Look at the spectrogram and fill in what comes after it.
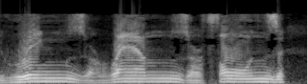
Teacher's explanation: the nasal sounds and they are always voiced so always after it would be Rings or Rams or phones always a z at the end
